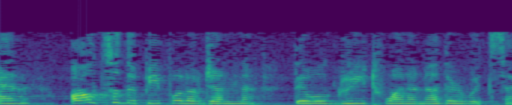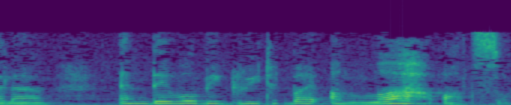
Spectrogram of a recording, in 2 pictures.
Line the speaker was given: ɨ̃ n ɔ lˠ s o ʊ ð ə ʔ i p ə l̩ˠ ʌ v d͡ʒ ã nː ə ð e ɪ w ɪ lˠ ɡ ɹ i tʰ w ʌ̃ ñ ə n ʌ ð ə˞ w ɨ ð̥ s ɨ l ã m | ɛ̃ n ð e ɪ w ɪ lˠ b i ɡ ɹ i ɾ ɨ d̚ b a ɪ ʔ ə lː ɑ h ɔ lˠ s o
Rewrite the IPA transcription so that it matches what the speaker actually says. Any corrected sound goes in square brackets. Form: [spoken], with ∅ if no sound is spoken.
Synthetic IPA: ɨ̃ n ɔ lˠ s o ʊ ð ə [p] i p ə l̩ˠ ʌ v d͡ʒ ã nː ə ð e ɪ w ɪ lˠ ɡ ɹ i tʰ w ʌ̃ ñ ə n ʌ ð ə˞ w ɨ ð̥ s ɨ l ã m | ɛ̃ n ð e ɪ w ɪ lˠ b i ɡ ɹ i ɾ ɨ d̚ b a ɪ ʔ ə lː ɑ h ɔ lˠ s o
